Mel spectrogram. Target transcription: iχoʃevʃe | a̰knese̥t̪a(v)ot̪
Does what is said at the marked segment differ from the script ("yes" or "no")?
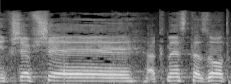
yes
